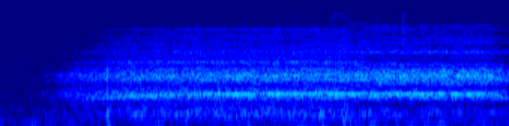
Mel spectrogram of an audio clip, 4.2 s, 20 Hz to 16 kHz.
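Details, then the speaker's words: Acer Aspire 4738 laptop after repairing a power-on-then-shutdown fault caused by a drifted resistor R110: fan spins up and settles into a steady loud even whir with faint whine; normal. "Oke, suaranya kencang ya. Untuk di bagian kipasnya."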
